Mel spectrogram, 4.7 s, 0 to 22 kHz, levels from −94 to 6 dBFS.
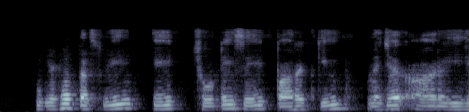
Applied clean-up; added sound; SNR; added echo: neural mask model DeepFilterNet 3.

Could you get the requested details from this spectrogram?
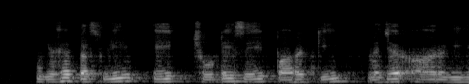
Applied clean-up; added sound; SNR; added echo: neural separator model SepFormer DNS4.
